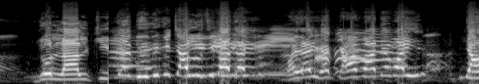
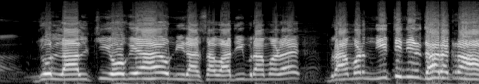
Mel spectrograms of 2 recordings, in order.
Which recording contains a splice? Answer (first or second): first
